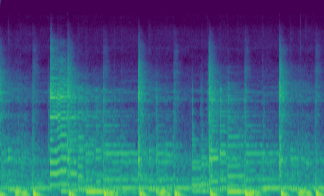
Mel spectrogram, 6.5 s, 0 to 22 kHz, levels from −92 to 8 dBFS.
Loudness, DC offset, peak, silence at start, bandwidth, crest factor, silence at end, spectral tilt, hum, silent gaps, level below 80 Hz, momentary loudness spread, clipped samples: -17 LUFS; under 0.1%; -2 dBFS; 0 s; 9.4 kHz; 12 dB; 0 s; -6.5 dB/octave; none; none; -18 dBFS; 5 LU; under 0.1%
